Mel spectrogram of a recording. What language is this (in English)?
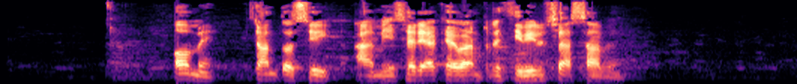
Galician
